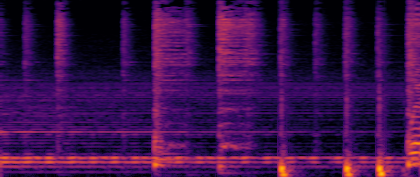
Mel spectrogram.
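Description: Instrumental passage of a small band: a held chord on electric mandolin over a drum kit's steady hi-hat pattern, with a few bass drum hits in the last second or so.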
